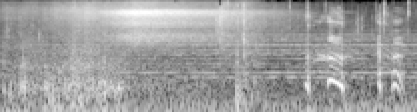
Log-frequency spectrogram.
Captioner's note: snow sizzles; coughs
